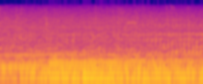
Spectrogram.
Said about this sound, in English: It was a deep warbling, almost like the beginning of an earthquake, low and rhythmic. It got louder for a moment, then stopped as suddenly as it began.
